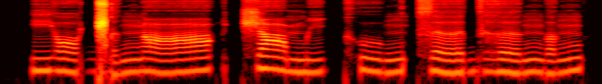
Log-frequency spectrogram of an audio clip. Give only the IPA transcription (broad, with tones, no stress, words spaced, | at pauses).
jɔ˧˩˧ɡ͡ǁə˩˧ŋ ɑː˩˥ | t͡ʃɑ˥˨mi˩˥ kʰu˧˩˧ŋ t͡səː˧˩˧dʱəː˧˩˧ŋʌ˩˥ŋ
